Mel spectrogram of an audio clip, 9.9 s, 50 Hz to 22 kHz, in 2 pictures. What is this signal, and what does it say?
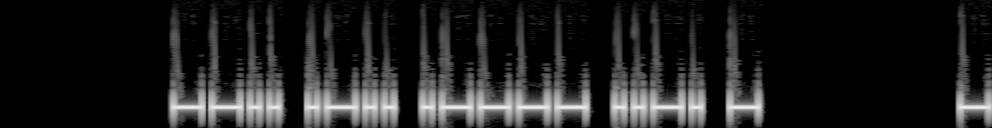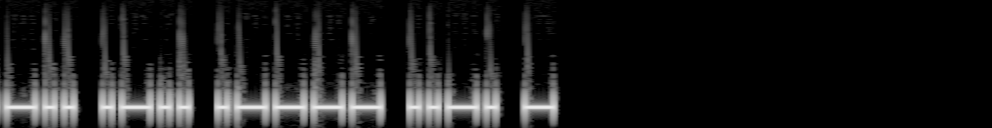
Morse code, heard as a keyed tone, about 25 wpm, 700 Hz. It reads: ZL1FT ZL1FT
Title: DXCC-100 Call Signs - 5 Characters - Repeated 2x - 25wpm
